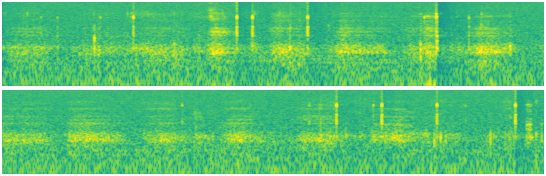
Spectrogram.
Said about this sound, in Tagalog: Hingal no? Nadidinig nyo ba mga kabalero?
